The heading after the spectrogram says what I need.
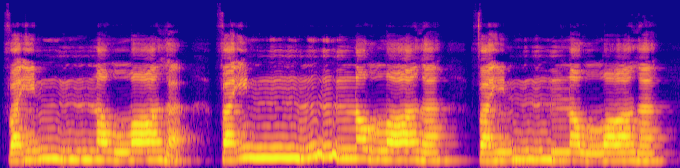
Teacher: نون پر شد آیا ہے اور نون کو لام کے ساتھ ملائیں گے اور اللہ کے نام کو موٹا پڑھیں گے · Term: غنہ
